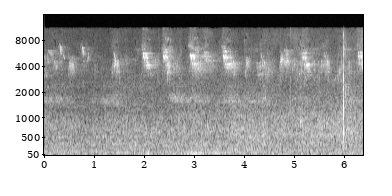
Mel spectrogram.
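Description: Small birds chirping, short high chirps several times a second, over a low steady outdoor hum. A single sharp click sounds about six seconds in.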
